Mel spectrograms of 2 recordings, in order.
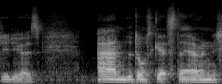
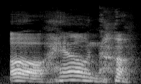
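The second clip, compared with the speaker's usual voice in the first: mock driver's dread; 4 semitones higher, 6 dB louder, much slower than usual. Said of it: "the guy goes".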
